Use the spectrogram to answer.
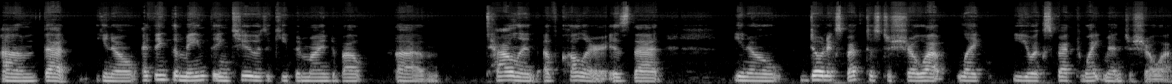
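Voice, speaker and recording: Soft-spoken, fairly slow speech with a Canadian accent and monotone, flat intonation. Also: woman, fairly low pitch for a woman. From Calgary, Alberta, Canada. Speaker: workplace diversity guest. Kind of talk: panel discussion. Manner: halting, many fillers.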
